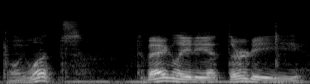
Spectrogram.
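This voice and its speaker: A man's voice: on the low side, expressive, slow pace, highs cut off, slight background noise. A man working as a casual, playful auctioneer, hosting a live auction and repeating bids and calls. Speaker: auctioneer and live stream host.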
